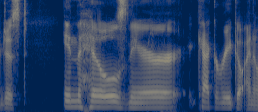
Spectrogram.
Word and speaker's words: Kakariko: like when you're just in the hills near Kakariko. I know it's Kakariko. Shut up. Village. Is it really actually? That's what Kakariko? Impa says. Kakariko. Impa can suck a fucking. I know. I've always called it Kakariko.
